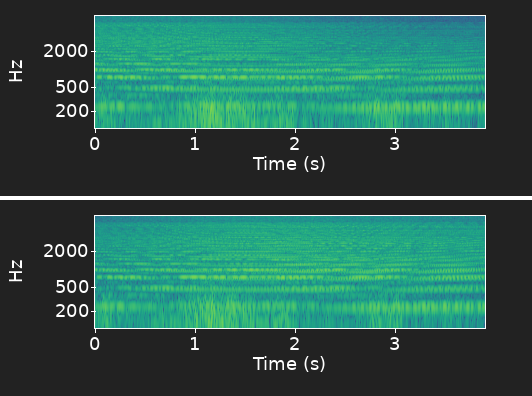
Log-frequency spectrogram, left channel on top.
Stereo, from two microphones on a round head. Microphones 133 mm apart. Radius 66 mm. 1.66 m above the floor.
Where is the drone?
20° left (ahead or behind); by 3.9 s 70° right (ahead or behind).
